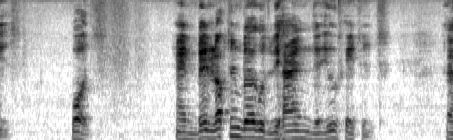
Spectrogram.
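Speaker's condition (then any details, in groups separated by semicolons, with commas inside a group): Parkinson's disease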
